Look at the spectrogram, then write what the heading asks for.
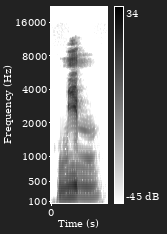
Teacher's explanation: nggak dibaca mina, mini, minu, tapi min gitu karena nunnya dibaca dalam kondisi sukun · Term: nun mati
